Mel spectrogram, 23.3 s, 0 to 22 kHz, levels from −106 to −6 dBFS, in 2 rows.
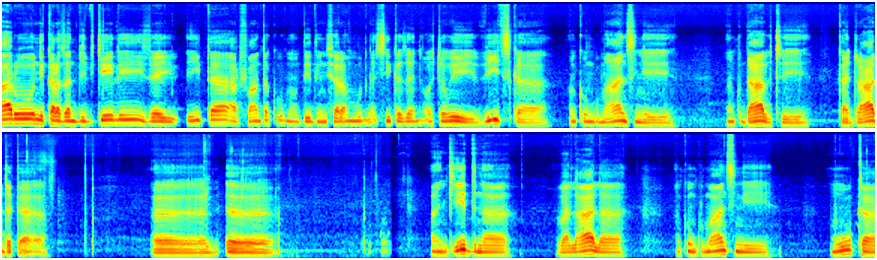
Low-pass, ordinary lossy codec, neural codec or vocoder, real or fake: none; none; none; real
